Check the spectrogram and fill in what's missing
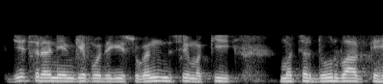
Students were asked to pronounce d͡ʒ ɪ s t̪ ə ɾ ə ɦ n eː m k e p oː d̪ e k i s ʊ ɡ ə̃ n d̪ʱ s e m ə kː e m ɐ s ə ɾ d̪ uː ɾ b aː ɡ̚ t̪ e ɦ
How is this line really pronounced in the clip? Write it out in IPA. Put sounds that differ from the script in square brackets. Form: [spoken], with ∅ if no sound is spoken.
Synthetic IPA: d͡ʒ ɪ s t̪ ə ɾ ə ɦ n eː m k e p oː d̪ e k i s ʊ ɡ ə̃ n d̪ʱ s e m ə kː [i] m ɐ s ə ɾ d̪ uː ɾ b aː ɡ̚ t̪ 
